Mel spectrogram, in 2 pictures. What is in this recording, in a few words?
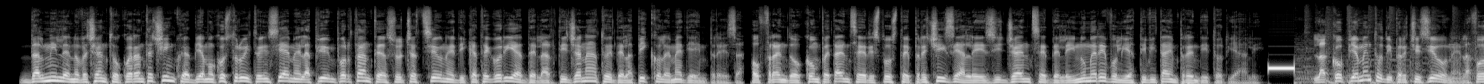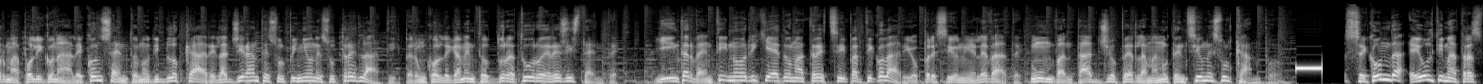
ITA Narration long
